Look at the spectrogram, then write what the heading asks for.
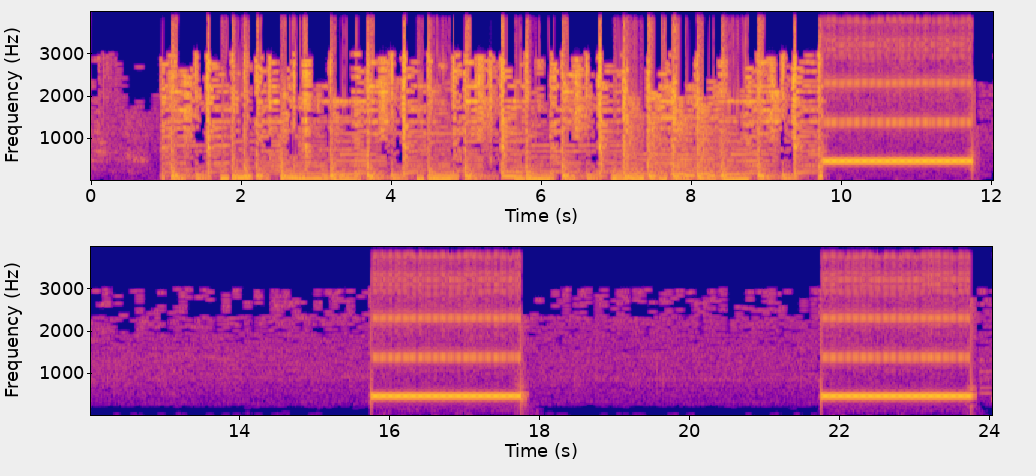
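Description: Telephone ringback tone while a phone call is transferred: three steady, loud two-second tone bursts separated by quiet gaps of about four seconds, following roughly nine seconds of dense, harsh, noisy sound on the line.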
